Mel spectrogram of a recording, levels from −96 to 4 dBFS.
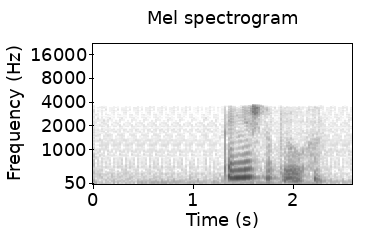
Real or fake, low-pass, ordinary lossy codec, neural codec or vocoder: fake; 3.6 kHz; none; codec, 16 kHz, 0.4 kbps, LongCat-Audio-Codec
